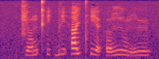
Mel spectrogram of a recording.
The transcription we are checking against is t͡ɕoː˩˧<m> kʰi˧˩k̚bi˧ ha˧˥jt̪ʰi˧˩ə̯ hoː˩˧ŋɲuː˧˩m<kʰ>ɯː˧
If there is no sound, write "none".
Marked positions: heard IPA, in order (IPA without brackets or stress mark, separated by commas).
m, ŋ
